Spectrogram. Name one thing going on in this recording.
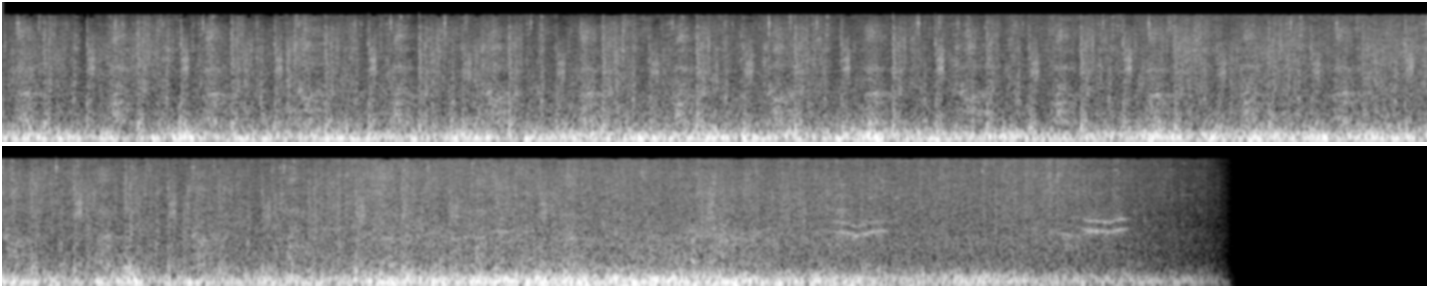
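Strong wind blows and rumbles steadily.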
